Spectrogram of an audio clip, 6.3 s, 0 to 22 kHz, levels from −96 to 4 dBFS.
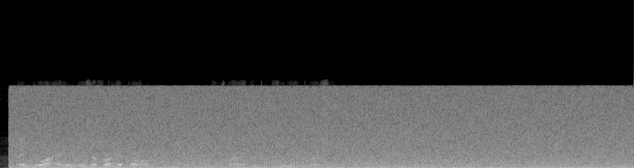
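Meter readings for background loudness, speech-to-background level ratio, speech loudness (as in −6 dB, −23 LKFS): −26.5 LKFS, −2.5 dB, −29.0 LKFS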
